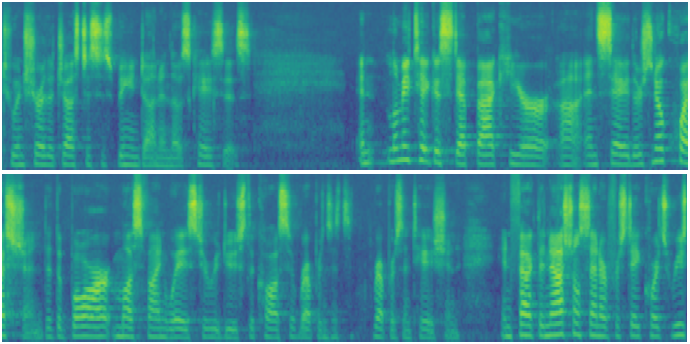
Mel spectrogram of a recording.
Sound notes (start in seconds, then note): none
